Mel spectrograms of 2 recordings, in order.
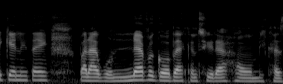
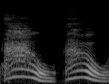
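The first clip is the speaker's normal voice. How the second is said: imitating child's ow; 7 semitones higher than usual. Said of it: "she would just be".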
